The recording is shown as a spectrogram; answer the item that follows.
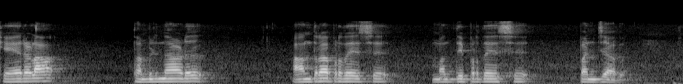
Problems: none marked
